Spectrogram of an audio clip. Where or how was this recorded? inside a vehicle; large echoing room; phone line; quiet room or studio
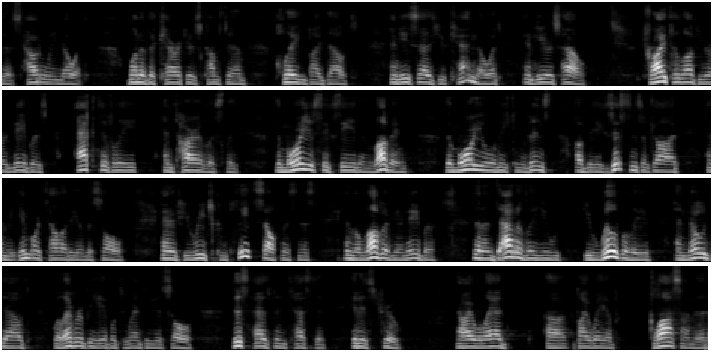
large echoing room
